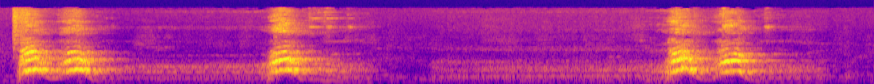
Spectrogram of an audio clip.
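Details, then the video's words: Pet female Schnauzer indoors barking at animals she sees on a TV screen: a quick double bark, a single bark about a second later, then another double bark near the end, with a steady hum of TV sound between them. "Schnauzer Barks at Animals on TV"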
